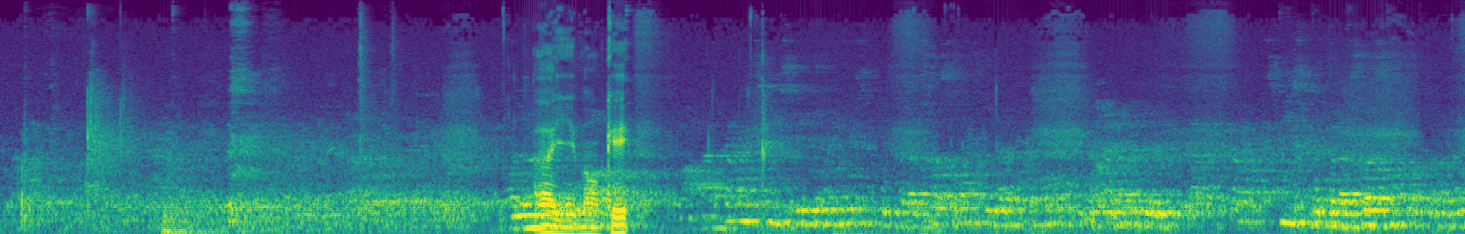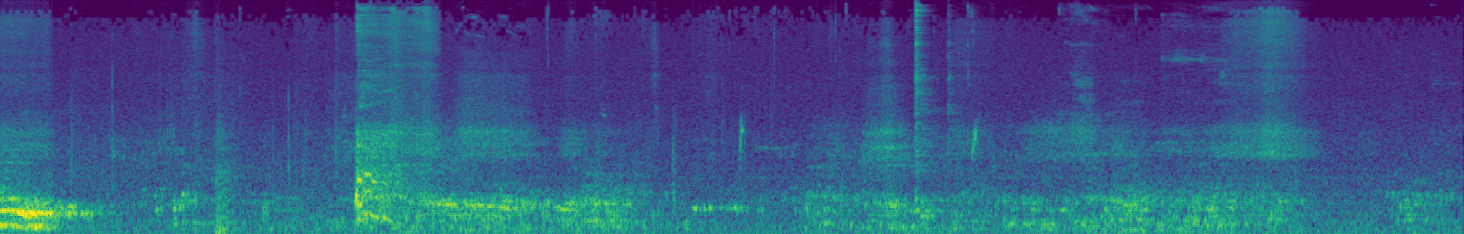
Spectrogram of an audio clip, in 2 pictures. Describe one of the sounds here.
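A seated crowd murmurs quietly.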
